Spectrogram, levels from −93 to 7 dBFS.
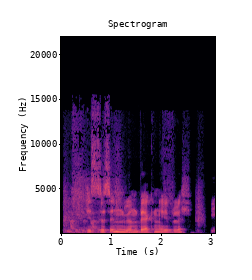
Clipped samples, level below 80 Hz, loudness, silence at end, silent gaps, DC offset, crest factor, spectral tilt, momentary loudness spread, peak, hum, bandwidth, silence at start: under 0.1%; -56 dBFS; -29 LUFS; 0 s; none; under 0.1%; 20 dB; -4 dB/octave; 11 LU; -10 dBFS; none; 15.5 kHz; 0.05 s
